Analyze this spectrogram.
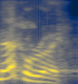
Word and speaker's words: McElroy: You said it right, McElroy.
